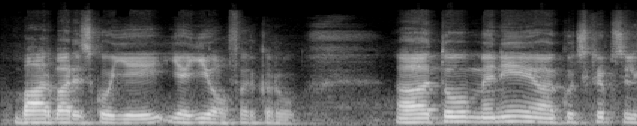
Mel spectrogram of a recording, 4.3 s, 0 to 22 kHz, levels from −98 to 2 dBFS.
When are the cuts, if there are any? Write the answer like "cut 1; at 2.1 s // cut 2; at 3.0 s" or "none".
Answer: none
